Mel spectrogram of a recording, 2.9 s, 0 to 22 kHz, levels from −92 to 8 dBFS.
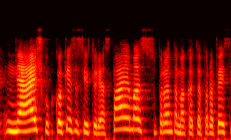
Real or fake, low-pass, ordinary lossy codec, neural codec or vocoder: real; 7.2 kHz; Opus, 24 kbps; none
